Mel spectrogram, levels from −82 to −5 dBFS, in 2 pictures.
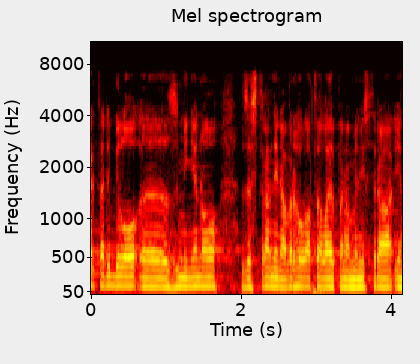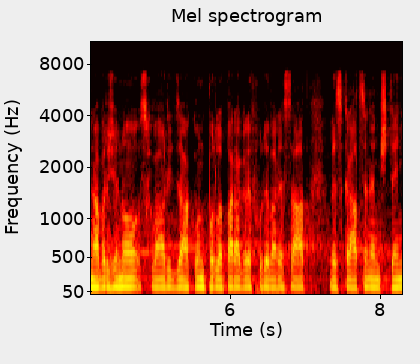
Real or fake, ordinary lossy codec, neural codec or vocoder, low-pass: real; MP3, 64 kbps; none; 7.2 kHz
